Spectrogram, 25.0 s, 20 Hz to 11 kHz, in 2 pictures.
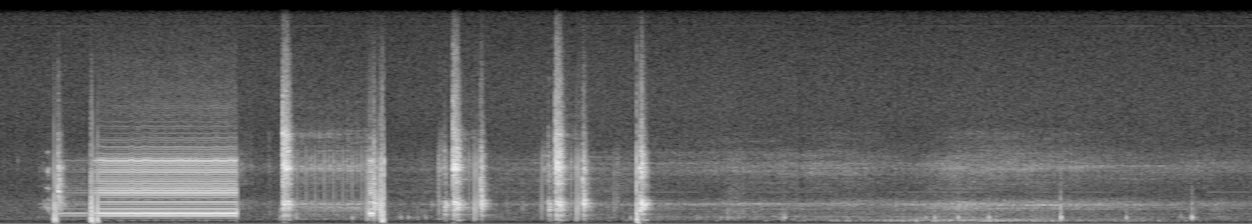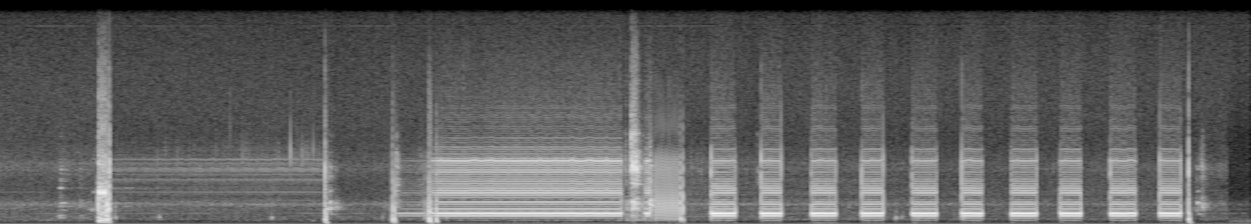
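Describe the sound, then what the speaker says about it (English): Dialing 9 and hanging up, recorded at a 1975 Vermont telephone central office: buzzing tone bursts and sharp relay clicks, a quieter stretch of clicking, then another buzzy tone and a rapid series of evenly spaced pulses. "Here's what it sounds like to dial 9 something something and hang up."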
